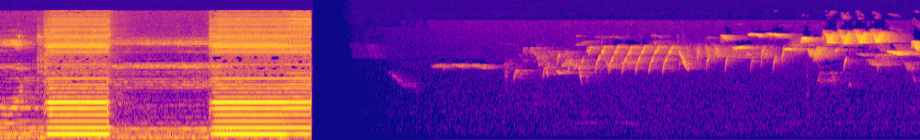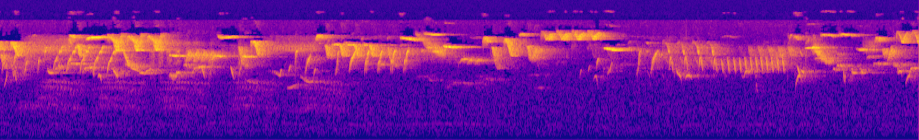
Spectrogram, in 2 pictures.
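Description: A loud held electronic chord that swells twice and cuts off abruptly about three seconds in. After a short silence, faint birdsong follows: quick repeated high chirps and trills that run on to the end.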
